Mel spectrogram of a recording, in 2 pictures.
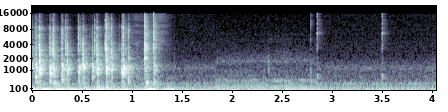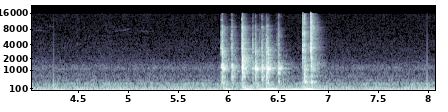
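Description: Computer keyboard typing in quick flurries of keystrokes: one at the start, a few single taps around three seconds in, and another flurry about six seconds in.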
